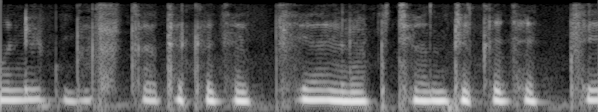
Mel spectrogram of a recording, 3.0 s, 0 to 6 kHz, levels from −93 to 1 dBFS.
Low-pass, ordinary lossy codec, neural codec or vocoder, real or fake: 5.4 kHz; none; codec, 16 kHz, 2 kbps, FreqCodec, larger model; fake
